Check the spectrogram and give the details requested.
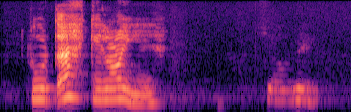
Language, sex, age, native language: Icelandic, male, 10, Icelandic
